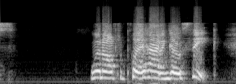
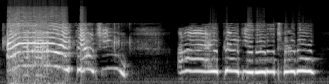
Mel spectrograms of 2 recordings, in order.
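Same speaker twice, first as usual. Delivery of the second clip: high, delighted cry of finding; excited discovery; 13 semitones higher than usual. Pretend. Teacher playing the seeker, finding a turtle: high delighted cry. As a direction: squeal at the found turtle. Turtle found in hide and seek.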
